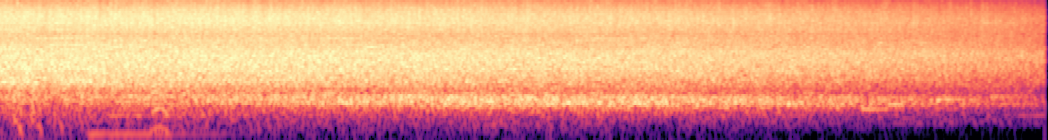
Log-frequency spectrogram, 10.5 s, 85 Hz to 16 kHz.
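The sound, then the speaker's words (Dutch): A stadium crowd of 55,000 people applauds in a dense, continuous roar of clapping that holds steady for several seconds, then gradually fades toward the end. No one speaks over it. “Aan het einde een applaus van 55.000 man.”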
